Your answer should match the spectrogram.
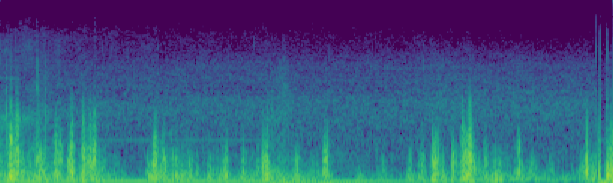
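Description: Wind buffeting the microphone: a low rumble with scattered crackles and rustles, easing near the end.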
